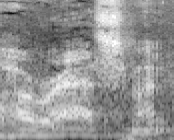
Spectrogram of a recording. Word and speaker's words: harassment: I mean, I would think, wow, I mean, if you're not I always harassed, like to pronounce it as sexual harassment.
